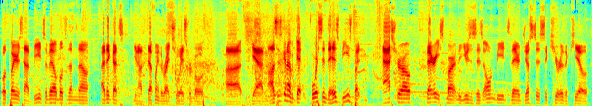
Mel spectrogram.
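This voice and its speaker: Chatty male game commentator, bright voice. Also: a little fast, soft background music. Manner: chatty, excitable, bursts up in pitch at plays. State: expects to lose his voice. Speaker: tournament host and commentator.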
